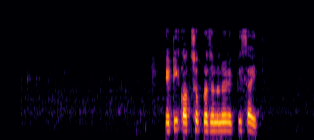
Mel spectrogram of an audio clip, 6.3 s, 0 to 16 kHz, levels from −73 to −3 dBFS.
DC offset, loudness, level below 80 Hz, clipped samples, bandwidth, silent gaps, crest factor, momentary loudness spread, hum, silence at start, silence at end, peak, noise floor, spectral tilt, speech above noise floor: under 0.1%; -18 LUFS; -70 dBFS; under 0.1%; 8.2 kHz; none; 20 dB; 5 LU; none; 3.3 s; 1.15 s; -2 dBFS; -66 dBFS; -4 dB/octave; 49 dB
